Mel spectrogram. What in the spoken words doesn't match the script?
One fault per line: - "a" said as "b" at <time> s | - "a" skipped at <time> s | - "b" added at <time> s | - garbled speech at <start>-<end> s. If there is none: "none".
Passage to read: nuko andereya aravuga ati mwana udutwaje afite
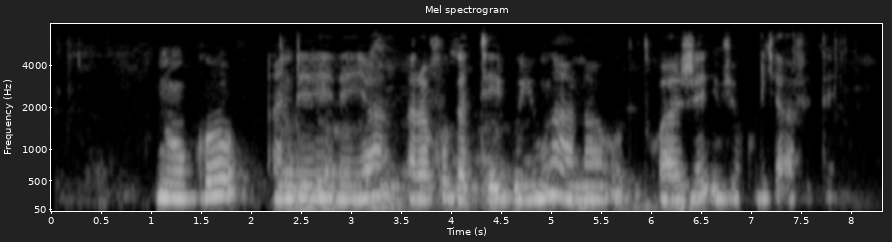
- "uyu" added at 4.7 s
- "ibyokurya" added at 6.7 s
